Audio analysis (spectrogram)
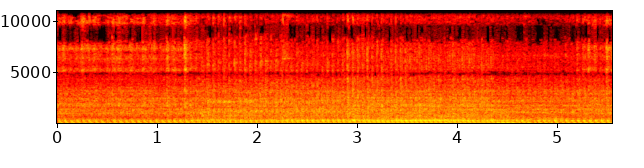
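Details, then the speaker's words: Woodland Mills sawmill's small single-cylinder engine idling with the throttle released: a loose, uneven metallic rattle from the front centrifugal clutch, disengaged so the blade is stopped; normal, nothing wrong. "So you hear that rattle, that means the blade is disengaged, the clutch. So basically, now it's not moving because I let off the throttle."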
